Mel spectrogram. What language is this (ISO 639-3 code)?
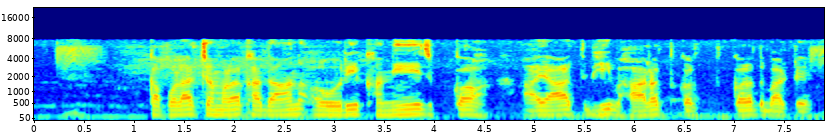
bho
